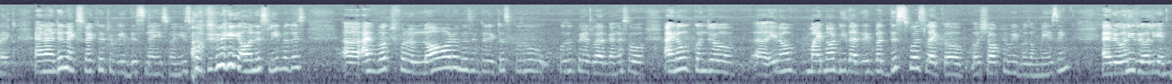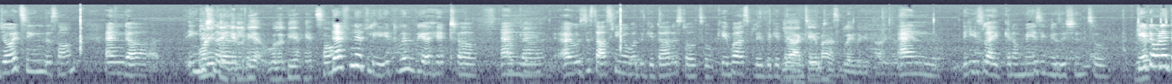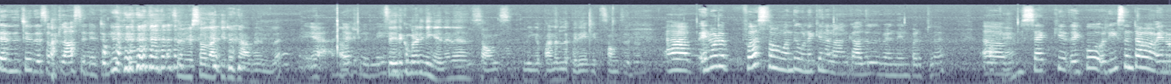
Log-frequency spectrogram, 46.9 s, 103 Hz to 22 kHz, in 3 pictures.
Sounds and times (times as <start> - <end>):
Speech: 17.2 - 24.4, 25.9 - 32.1, 44.4 - 46.8.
